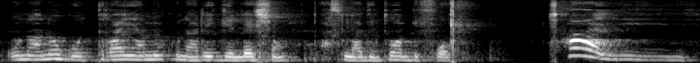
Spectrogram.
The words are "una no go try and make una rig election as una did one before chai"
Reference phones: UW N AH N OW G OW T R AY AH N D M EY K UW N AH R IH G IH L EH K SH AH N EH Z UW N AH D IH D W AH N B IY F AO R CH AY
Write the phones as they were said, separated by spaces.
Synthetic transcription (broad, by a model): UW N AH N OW G OW T R AY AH M EY K UW N AH R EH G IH L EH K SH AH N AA S UW N AH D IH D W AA B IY F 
